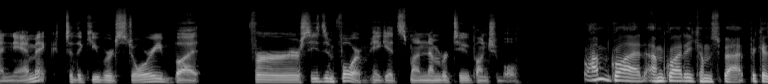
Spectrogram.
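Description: At about 5.97 s the speech jumps, a tiny skip where roughly 19 ms of sound goes missing. This is an overlap between stream segments: two adjacent pieces claimed the same stretch of time, and the player trimmed real audio, leaving a discontinuity in the waveform at the join.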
